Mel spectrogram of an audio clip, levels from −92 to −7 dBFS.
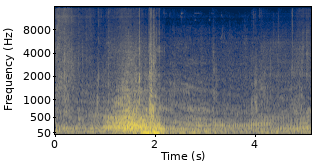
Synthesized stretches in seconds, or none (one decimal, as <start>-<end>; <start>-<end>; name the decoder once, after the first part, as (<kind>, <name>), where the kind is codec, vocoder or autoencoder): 4.1-5.1 (autoencoder, DAC-VAE)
